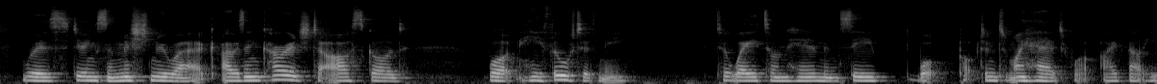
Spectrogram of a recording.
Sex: female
